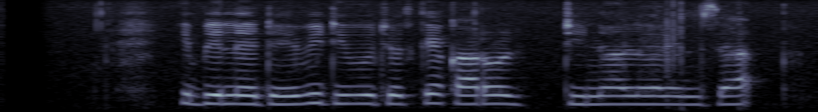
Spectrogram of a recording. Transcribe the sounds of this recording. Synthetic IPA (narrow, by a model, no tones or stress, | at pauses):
ʔibined̪̥ɛ̤wid̪̥i̤wu̥d͡ʒṳt̪̚kekaɾold̪̥i̤naleɾɛnzaʔ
